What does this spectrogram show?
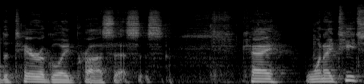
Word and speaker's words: pterygoid: i pick that is there is no other word that i can think of that begins with a silent p which is called pterygoid so these pterygoid processes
